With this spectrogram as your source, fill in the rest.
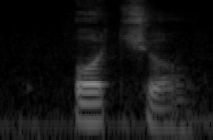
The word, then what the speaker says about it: ocho: siete siete siete siete Ocho remember always a short vowel and avoid starting this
